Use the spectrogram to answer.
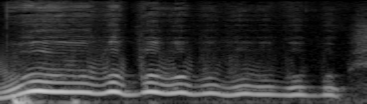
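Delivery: high, loud, wavering wind howl. Acted. Storyteller imitates a lot of wind, howling. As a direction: whoop like gusts, fading off. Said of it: "the winds were howling".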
